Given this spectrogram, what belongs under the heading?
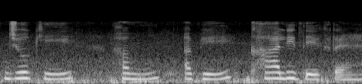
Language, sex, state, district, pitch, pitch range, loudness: Hindi, female, Bihar, West Champaran, 250 Hz, 235-280 Hz, -15 LUFS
